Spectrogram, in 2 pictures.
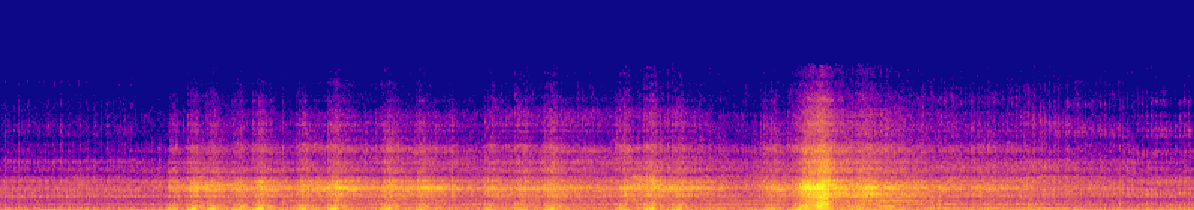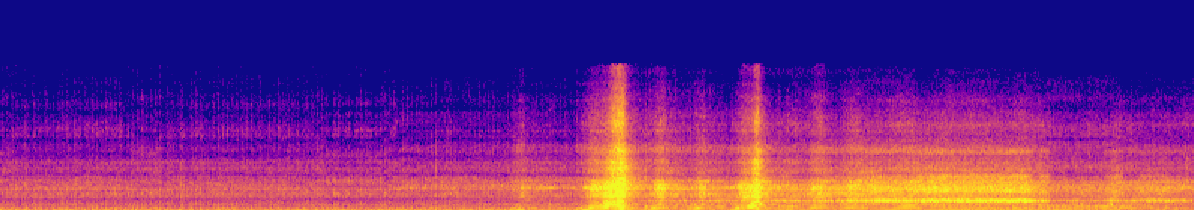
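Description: Snowmobile engines revving as sleds ride past on a snowy trail, the pitch sweeping up sharply with each pass: once about a third of the way in, then twice close together near the end, the first of these the loudest. In the last few seconds an engine holds a steady high drone.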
